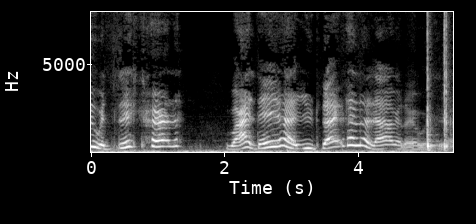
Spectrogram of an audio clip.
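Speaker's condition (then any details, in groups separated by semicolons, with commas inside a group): Cerebral palsy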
